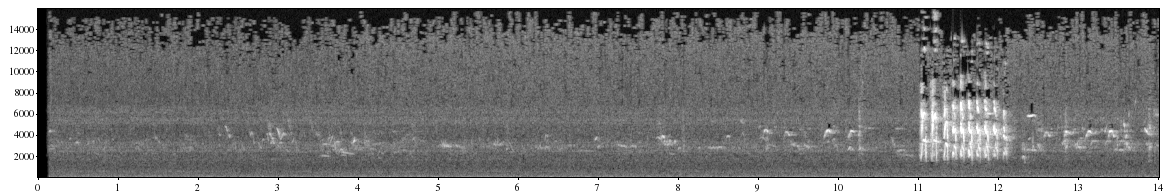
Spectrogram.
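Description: Songbirds chirping faintly here and there, with one loud, fast trill lasting about a second near the end. A steady low rumble runs underneath.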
